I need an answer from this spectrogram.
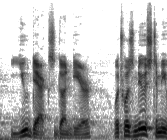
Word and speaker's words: Iudex Gundyr: Also, his name is officially pronounced Iudex Gundyr, which was news to me when I learned that. In my head, I'd been calling him Iudex Gundyr this whole time.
